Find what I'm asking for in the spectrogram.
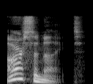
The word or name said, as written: arsenite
